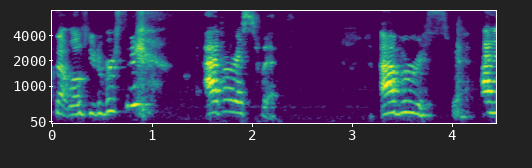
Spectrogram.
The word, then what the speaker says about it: Aberystwyth: Tell me how to pronounce that Welsh university. Aberystwyth.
